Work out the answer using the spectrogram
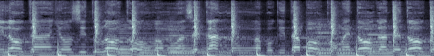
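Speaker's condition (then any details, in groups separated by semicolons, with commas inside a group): No condition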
